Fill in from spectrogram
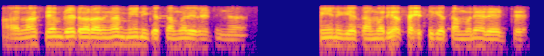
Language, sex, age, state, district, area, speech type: Tamil, male, 30-45, Tamil Nadu, Chengalpattu, rural, conversation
